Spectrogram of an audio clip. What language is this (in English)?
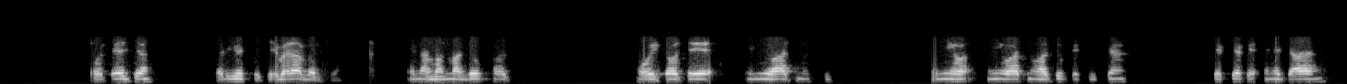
Gujarati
